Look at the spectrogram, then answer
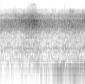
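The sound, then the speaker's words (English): Rough, turbulent water of the North Sea churns and rushes in a steady wash of noise that swells briefly and then holds. No voices can be heard. “And then the incredible relief as it gave and allowed us escape into the black and turbulent haven of the North Sea.”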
